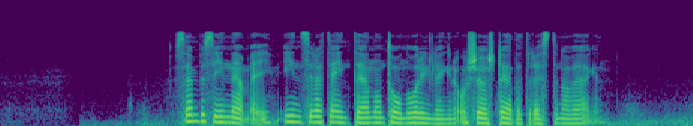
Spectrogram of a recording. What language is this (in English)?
Swedish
